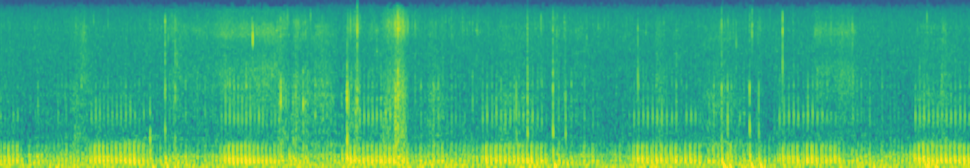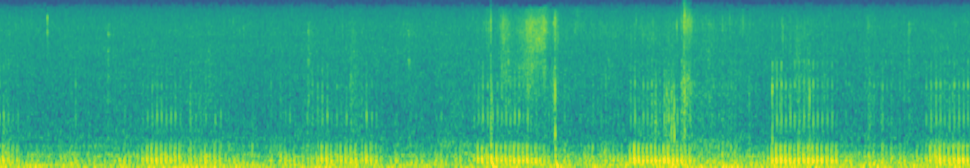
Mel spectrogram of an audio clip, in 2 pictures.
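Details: A male Siamese cat purrs steadily, a low rumbling hum that pulses with each breath.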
